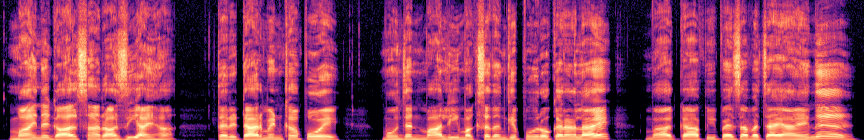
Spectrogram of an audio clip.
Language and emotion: Sindhi, happy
